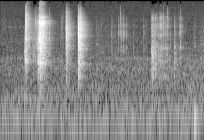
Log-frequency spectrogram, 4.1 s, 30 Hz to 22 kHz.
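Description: A Sig Sauer P229 pistol is handled up close during an empty safety check, giving several sharp metallic clacks from the slide and magazine, then softer rattling clicks.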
